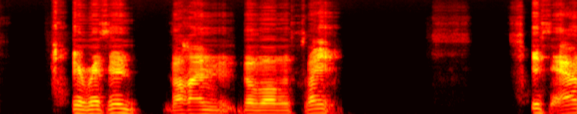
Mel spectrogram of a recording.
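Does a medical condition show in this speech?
Yes: Duchenne muscular dystrophy.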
